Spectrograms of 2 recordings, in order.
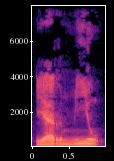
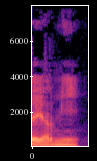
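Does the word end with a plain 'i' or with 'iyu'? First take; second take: iyu; plain i. First: The word ends with an added 'yu' sound. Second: The word ends with a plain 'i' sound. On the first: The speaker calls it wrong. "tidak yarmiu ya, karena ini e, berat ya" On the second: The speaker calls it right. "kita baca yarmi"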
